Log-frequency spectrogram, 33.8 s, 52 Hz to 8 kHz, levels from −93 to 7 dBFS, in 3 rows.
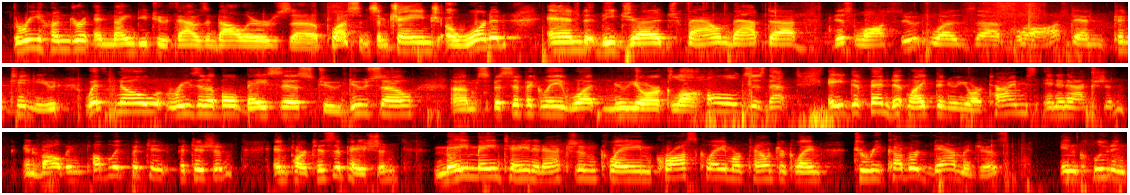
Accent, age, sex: American, 40-59, male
